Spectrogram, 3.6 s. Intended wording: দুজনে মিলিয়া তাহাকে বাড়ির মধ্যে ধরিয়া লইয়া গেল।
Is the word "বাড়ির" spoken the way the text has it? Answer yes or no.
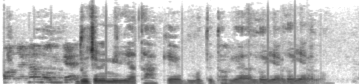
no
